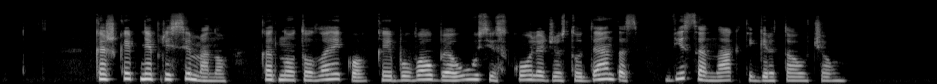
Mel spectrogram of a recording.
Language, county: Lithuanian, Klaipėda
